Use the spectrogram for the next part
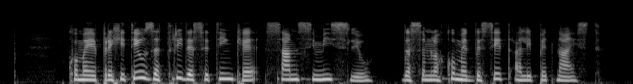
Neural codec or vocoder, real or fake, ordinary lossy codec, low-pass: none; real; none; 7.2 kHz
